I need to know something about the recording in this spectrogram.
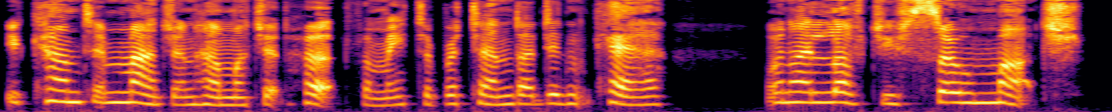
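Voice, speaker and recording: A woman's voice: on the high side, fairly even intonation, moderate pace, no room sound, clean studio sound, lightly acted. A woman voicing a loving, guarded older mother in an audiobook novel, speaking earnestly. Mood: earnest, regretful.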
